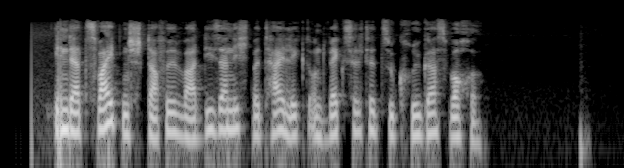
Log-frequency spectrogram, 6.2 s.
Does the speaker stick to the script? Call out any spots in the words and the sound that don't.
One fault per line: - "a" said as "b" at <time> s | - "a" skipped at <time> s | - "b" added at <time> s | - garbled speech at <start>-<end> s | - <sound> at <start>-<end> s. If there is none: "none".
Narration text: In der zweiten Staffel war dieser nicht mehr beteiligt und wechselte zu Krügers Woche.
- "mehr" skipped at 2.6 s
